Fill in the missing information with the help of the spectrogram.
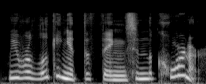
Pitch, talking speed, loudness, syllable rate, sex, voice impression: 280 Hz, 260 wpm, -16 LUFS, 6.3 syllables/s, female, very feminine, very young, very thin, very tensed, very powerful, bright, very hard, very clear, very fluent, raspy, very cute, slightly cool, intellectual, very refreshing, slightly sincere, slightly calm, friendly, reassuring, very unique, slightly elegant, very wild, sweet, very lively, very strict, intense, very sharp, very light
